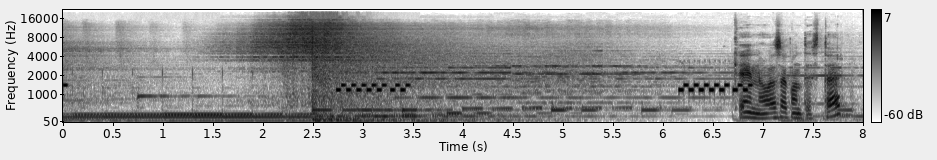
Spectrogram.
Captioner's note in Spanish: Suena el celular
